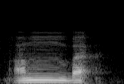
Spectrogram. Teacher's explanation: the lip is inward here to pronounce this Anunasika ma.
